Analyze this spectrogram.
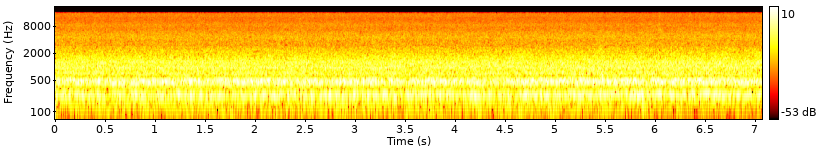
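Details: Honey bee swarm drone while being collected into an empty hive: a uniform, unbroken mass buzz holding steady throughout, no other sounds.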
